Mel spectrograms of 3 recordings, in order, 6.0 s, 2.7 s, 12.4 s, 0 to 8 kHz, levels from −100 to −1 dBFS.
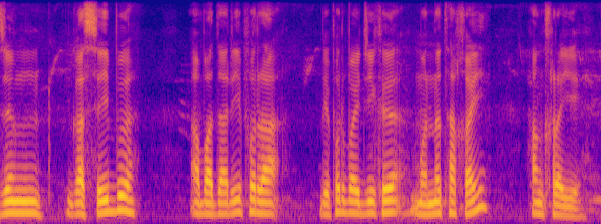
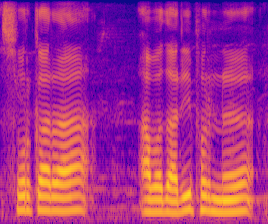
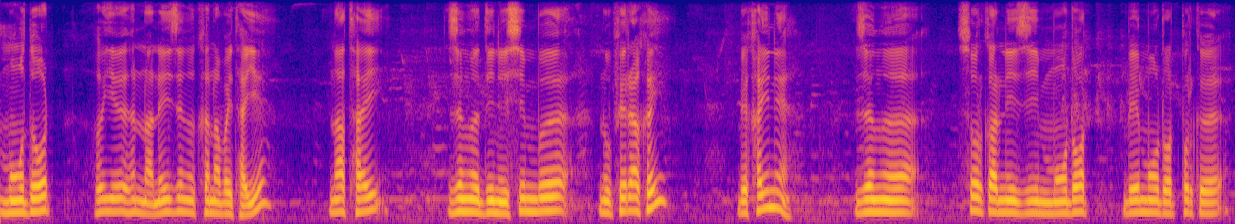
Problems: constant background noise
